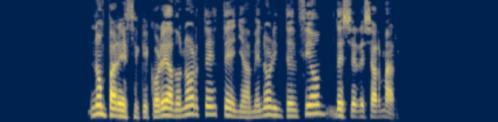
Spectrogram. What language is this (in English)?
Galician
